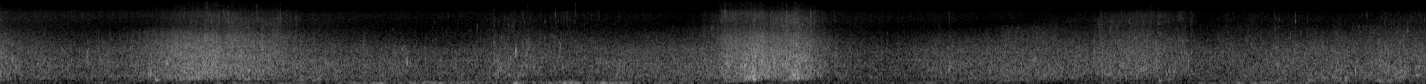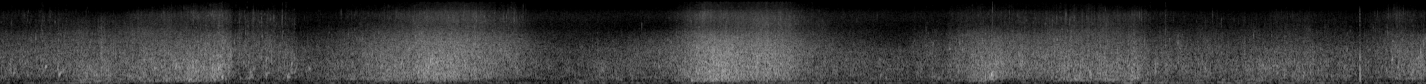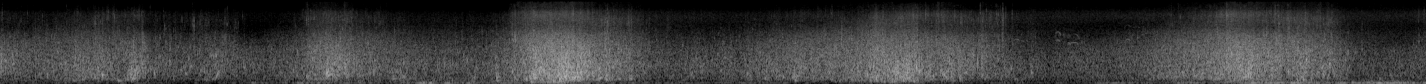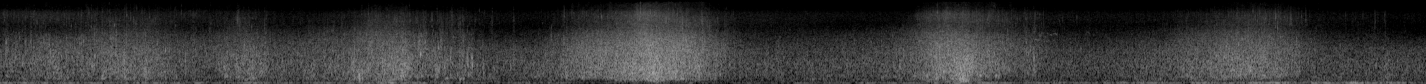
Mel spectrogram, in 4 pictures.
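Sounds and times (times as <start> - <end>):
sea waves breaking on shore: 12.7 - 57.0.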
